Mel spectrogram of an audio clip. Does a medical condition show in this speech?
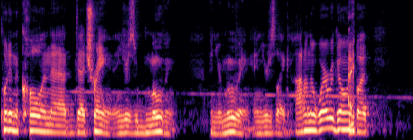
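No.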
